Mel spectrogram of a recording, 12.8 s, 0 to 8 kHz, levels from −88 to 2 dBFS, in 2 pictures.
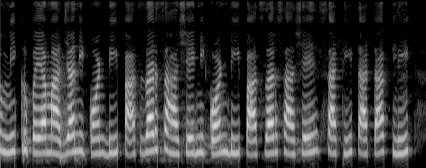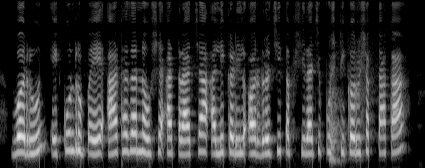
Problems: none marked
